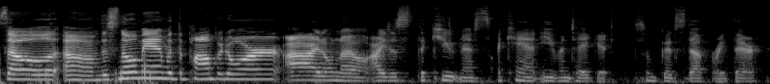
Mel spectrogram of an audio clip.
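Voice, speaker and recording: A woman's voice: a little high, bright, forceful tone. A woman hosting a casual fan radio show, chatting enthusiastically and ad-libbing in a gushing way.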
